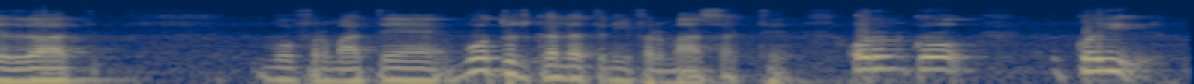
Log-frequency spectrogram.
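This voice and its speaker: The voice is somewhat breathy. There is audible room echo. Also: man. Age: 60s. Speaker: religious speaker. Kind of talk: sermon.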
